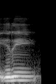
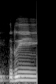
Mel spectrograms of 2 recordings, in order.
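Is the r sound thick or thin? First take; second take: thin; thin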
